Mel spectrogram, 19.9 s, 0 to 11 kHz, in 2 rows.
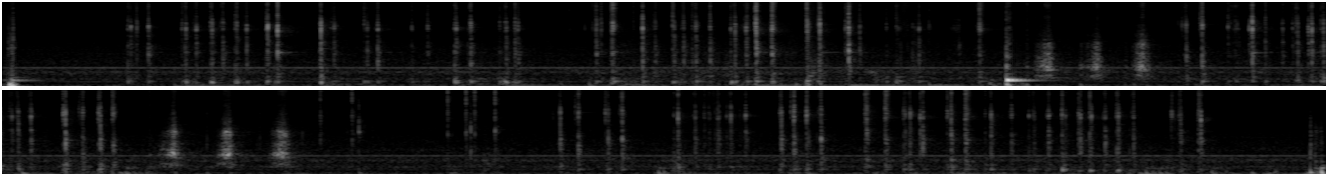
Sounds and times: typing with a keyboard 0:00.9 - 0:07.4
typing with a keyboard 0:08.8 - 0:10.8
typing with a keyboard 0:13.3 - 0:19.0

